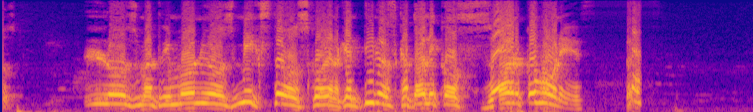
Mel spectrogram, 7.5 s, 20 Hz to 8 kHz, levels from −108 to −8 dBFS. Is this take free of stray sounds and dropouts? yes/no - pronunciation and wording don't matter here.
no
